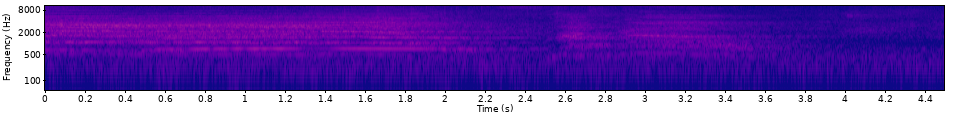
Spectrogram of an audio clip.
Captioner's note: audience cheering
